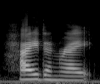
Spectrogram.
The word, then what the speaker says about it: Heidenreich: That name is pronounced Heidenreich.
